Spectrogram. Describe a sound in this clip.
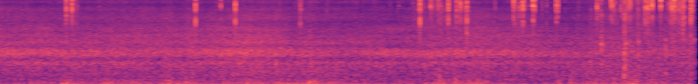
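Wind buffets loudly past the microphone while riding outdoors.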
